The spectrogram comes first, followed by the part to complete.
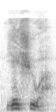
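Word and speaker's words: ישוע: When we look it up in the Strong's Concordance, it's pronounced Yeshua.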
